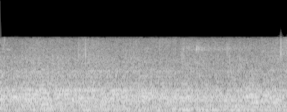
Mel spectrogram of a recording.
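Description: Steady rumbling background noise of a large indoor sports hall, with no clear voice or single event standing out.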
